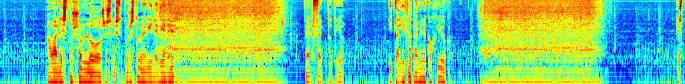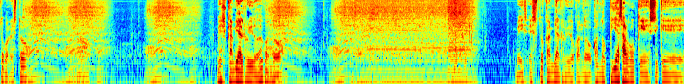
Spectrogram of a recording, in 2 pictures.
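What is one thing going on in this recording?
A chainsaw engine revs up and down in loud bursts, then idles with a steady drone.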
